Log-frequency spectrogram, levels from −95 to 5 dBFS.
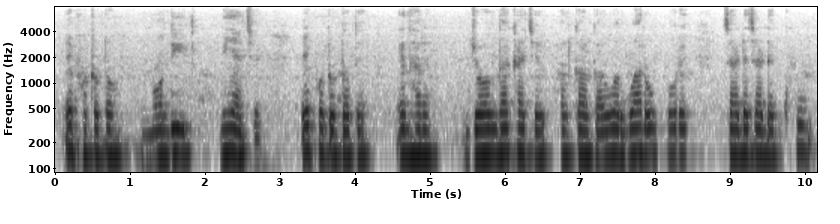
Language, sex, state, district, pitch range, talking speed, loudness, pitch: Bengali, male, West Bengal, Jhargram, 140-150 Hz, 120 wpm, -17 LUFS, 145 Hz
